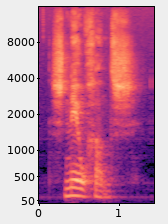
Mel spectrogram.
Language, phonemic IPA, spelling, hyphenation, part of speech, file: Dutch, /ˈsneːu̯.ɣɑns/, sneeuwgans, sneeuw‧gans, noun, Nl-sneeuwgans.ogg
- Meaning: snow goose (Chen caerulescens) (individually or as a species)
